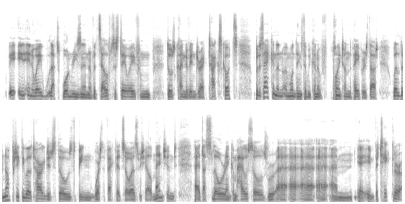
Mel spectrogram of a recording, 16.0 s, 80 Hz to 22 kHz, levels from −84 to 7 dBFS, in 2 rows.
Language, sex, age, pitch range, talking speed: English, male, 30-49, 95-115 Hz, 230 wpm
